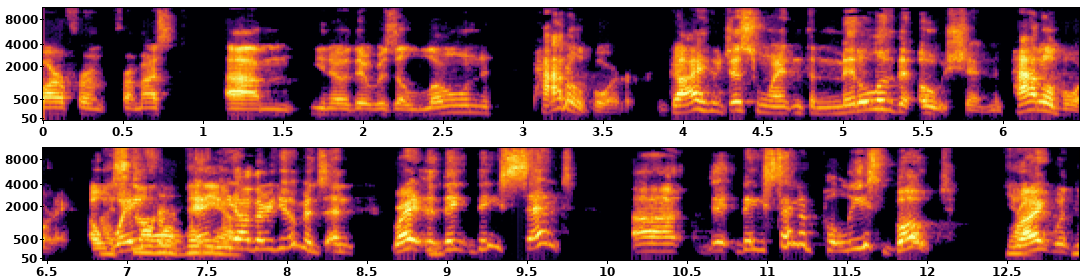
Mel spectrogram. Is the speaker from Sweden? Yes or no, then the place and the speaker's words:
no; Iran; now in United States; when I was born in Iran, it was pre-revolution. You know, when I was a kid, the revolution occurred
